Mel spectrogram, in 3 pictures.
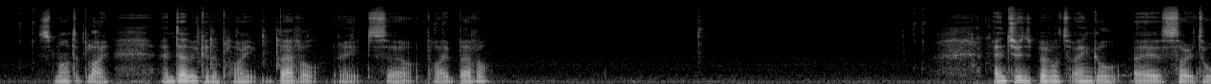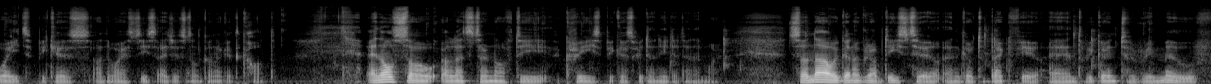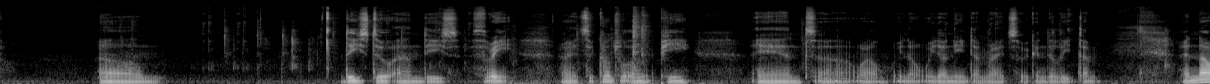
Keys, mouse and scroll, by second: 0.8 q, 2.1 middle click, 2.7 middle click, 9.7 ctrl+`, 15.5 ctrl+`, 19.3 middle click, 20.3 shift+click, 22.0 shift+middle click, 23.0 shift+middle drag, 25.4 Tab, 27.1 middle click, 30.0 ctrl+l, 30.3 p, 32.1 Tab, 33.9 x, 34.8 /, 35.8-36.3 middle drag.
